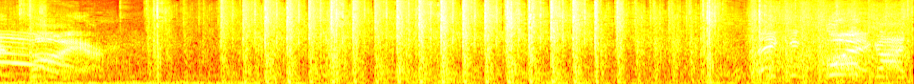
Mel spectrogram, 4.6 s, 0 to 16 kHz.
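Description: Rapid rifle and machine-gun fire rattles in a dense burst through the middle of a Company of Heroes 3 World War II battle, loud and close, with shouted soldier voices before and after.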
